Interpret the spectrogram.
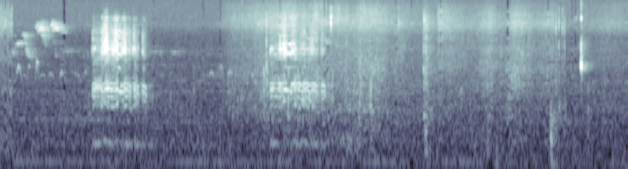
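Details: Bewick's swan wintering in the UK at a wetland reserve, migrant from the Russian Arctic tundra; two soft, nasal honking calls about two seconds apart, with a faint background murmur and a brief click near the end.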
